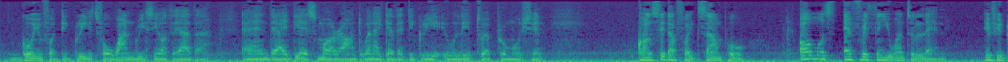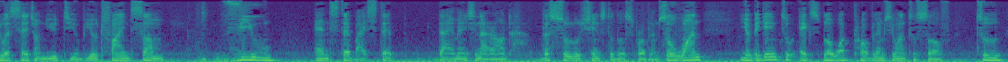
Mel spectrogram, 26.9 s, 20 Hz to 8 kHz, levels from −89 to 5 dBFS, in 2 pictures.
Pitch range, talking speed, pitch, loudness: 85-110 Hz, 155 wpm, 95 Hz, -25 LUFS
